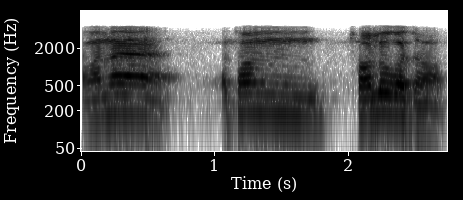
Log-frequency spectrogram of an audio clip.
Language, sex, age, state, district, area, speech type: Odia, male, 45-60, Odisha, Nuapada, urban, conversation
